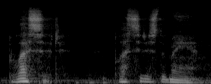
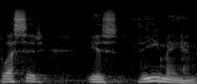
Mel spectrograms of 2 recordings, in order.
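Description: First: The word 'blessed' is stressed. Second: The word 'the' is stressed.

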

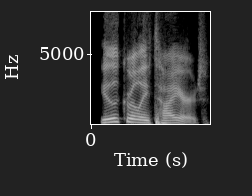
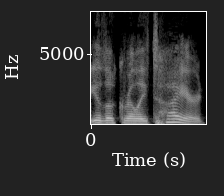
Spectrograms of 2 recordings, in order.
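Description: First: The voice sounds reprimanding and scolding. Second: The voice sounds gentle and genuinely curious. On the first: The question implies blame, as if to say I told you so. The speaker calls it wrong. "that reprimanding, scolding tone in your voice" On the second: The question is an open, caring inquiry. The speaker calls it right. "You can ask it like that"

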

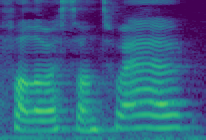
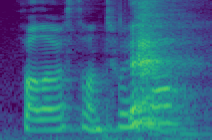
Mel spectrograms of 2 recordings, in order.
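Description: First: The t's in Twitter are softened, American style. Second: The t's in Twitter are crisp, British style. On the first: The speaker calls it wrong. "You briefly slipped into American English there" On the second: The speaker calls it right. "I'm going to do that one again"

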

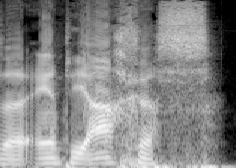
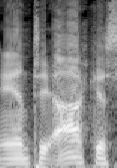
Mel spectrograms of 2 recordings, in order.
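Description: First: The 'ch' is a guttural throat sound. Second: The 'ch' is a hard K sound. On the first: "this guttural throat sound" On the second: "they won't say Antiochus as if it's a K"

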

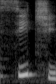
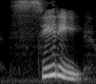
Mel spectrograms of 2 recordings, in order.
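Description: First: The middle consonant is a clear t sound. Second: The middle consonant is a quick r-like tap. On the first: "palavra se escreve city" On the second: "Como se fosse um R e não um T"

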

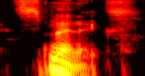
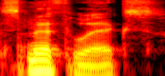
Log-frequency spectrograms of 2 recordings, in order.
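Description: First: The th and w sounds are silent. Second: The th and w sounds are pronounced. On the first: The speaker calls it right. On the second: The speaker calls it wrong. "No, it's not Smithwix"

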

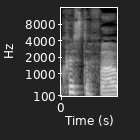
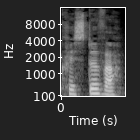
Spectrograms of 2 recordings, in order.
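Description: First: It is said in a plain English way. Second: It is said the way Igbo speakers say it. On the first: "but not Christopher" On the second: "we call it Christopher"

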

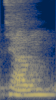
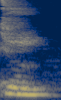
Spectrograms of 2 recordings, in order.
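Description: First: The vowel sounds like a, English style. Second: The vowel sounds like u, as written. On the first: It is read the English way, unlike the spelling. The speaker calls it wrong. "bukan jam" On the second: It is read as the spelling shows, German style. The speaker calls it right. "kita bacanya jum"

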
